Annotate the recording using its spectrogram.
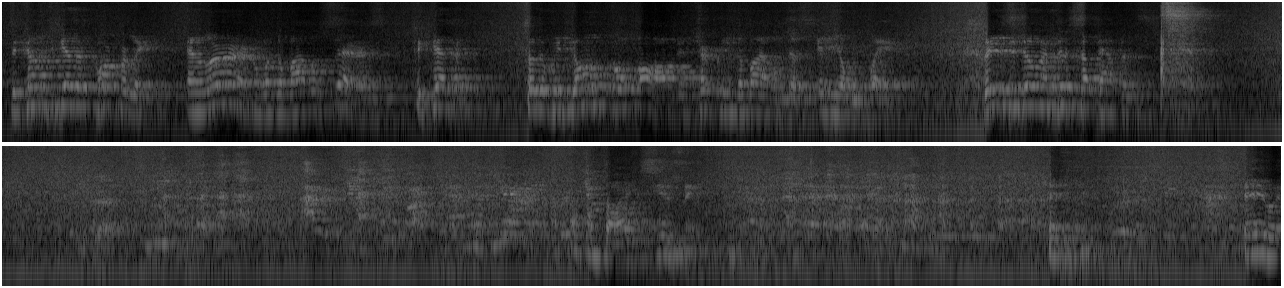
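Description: A man preaches with animation through a microphone and loudspeakers in an echoing hall.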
